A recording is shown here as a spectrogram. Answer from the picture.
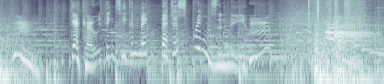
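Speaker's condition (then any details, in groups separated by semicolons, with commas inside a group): No condition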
